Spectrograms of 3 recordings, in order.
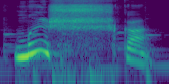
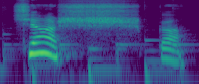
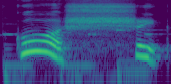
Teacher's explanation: звук ш - твердий, приголосний, глухий звук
